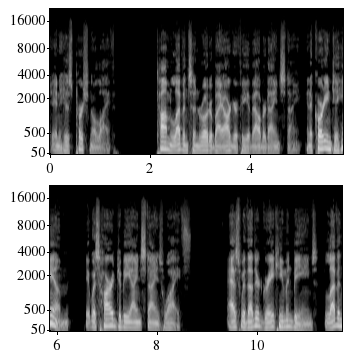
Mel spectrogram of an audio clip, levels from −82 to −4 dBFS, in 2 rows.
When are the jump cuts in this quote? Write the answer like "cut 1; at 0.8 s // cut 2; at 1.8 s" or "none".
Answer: cut 1; at 5.1 s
